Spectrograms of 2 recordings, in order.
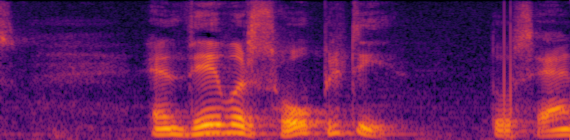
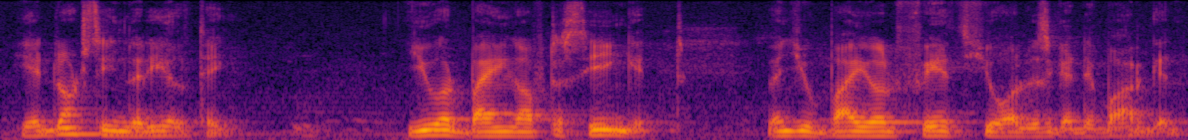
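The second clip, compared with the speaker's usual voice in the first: a hint of a soft, low old sage; holy man quietly explaining faith to the greedy boy, gently; gentle holy man; 4 semitones lower, 5 dB quieter than usual. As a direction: answer the boy calmly and kindly, a little lower.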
